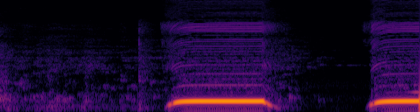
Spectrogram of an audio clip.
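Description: Two loud buzzing tones of steady pitch: the first about a second long, the second shorter and cut off sharply.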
